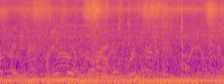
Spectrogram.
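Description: Faint, distant shouts of players and spectators on a soccer field over a steady low mechanical hum.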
